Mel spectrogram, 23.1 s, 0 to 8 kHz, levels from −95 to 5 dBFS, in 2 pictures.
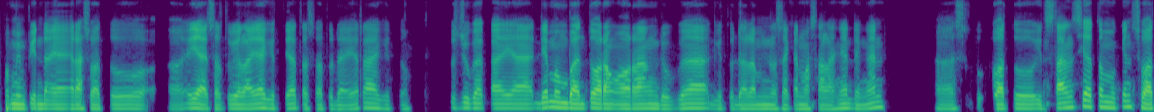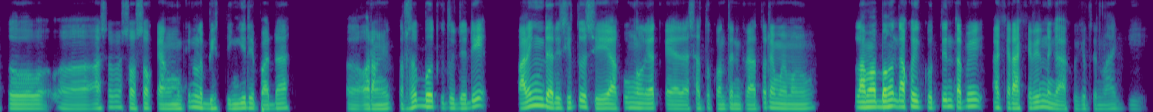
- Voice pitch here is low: Yes, low, 115 Hz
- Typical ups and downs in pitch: Yes, average, 3.0 semitones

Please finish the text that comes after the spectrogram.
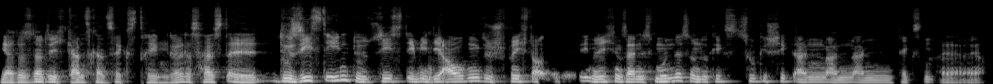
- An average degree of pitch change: Yes, average, 3.9 semitones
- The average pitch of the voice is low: Yes, low, 125 Hz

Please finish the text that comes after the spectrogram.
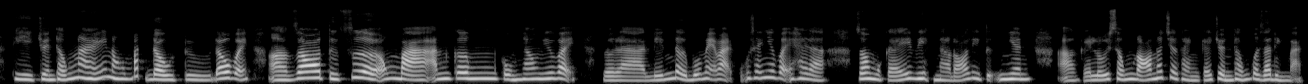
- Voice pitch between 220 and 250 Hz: Yes, high, 240 Hz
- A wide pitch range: No, average, 4.1 semitones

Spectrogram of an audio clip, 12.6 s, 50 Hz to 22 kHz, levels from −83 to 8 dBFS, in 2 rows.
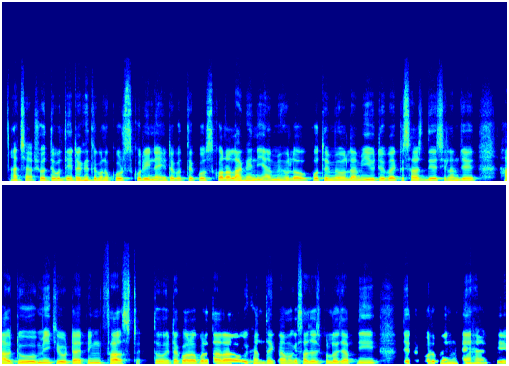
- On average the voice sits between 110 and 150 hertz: Yes, medium, 140 Hz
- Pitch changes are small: Yes, narrow, 2.0 semitones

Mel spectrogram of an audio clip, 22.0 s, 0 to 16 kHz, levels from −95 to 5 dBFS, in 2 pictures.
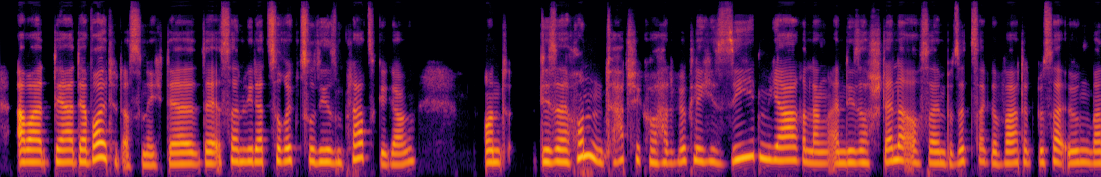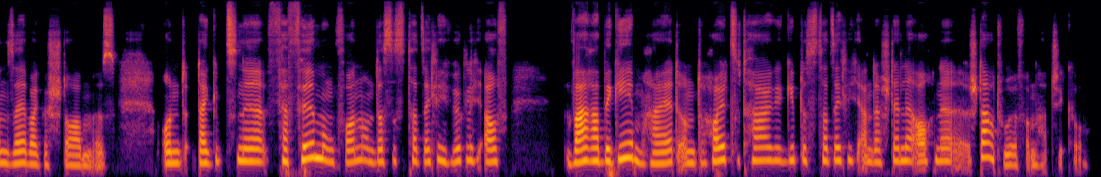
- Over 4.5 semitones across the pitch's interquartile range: No, average, 2.8 semitones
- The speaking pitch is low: No, high, 225 Hz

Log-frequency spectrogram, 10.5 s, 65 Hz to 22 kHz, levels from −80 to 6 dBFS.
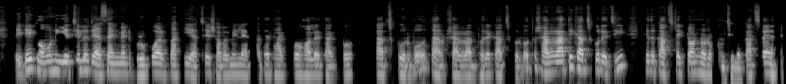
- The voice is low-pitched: Yes, low, 130 Hz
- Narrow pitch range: No, average, 3.4 semitones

